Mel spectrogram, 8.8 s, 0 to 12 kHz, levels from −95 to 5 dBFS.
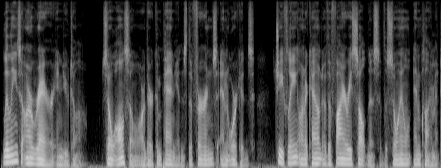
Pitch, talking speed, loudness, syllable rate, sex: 90 Hz, 175 wpm, -22 LUFS, 5.0 syllables/s, male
